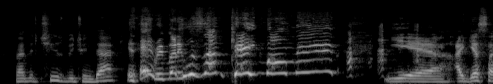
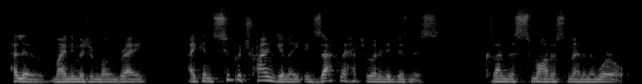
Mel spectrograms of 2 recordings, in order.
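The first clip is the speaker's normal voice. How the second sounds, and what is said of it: Put-on British accent. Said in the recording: “And you have a British accent.”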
